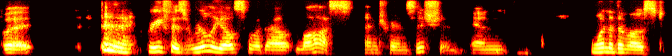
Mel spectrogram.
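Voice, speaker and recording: A woman in her sixties, phlegmy and sniffly from a head cold, speaks as an interview guest in a thoughtful, halting way full of fillers and restarts. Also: mid-range voice, dark tone, no room sound, rough recording. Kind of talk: reflective conversational interview.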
